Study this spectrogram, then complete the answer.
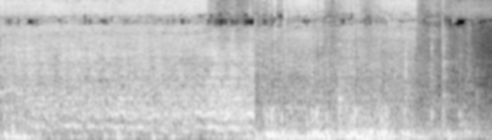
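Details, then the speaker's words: Squarebody GMC truck, non-runner restarted with starting fluid, timing still off, exhaust apparently straight-piped: very loud, ragged, uneven, unmuffled blatty running; cause suspected, not confirmed. "what is that noise I think we've got a really bad exhaust it's more than bad"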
